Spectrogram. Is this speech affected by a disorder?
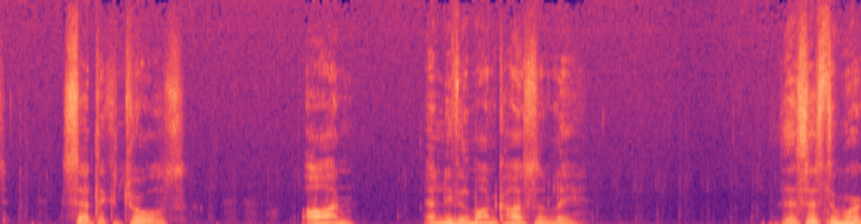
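Yes: Parkinson's disease; reduced voice volume and articulation.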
